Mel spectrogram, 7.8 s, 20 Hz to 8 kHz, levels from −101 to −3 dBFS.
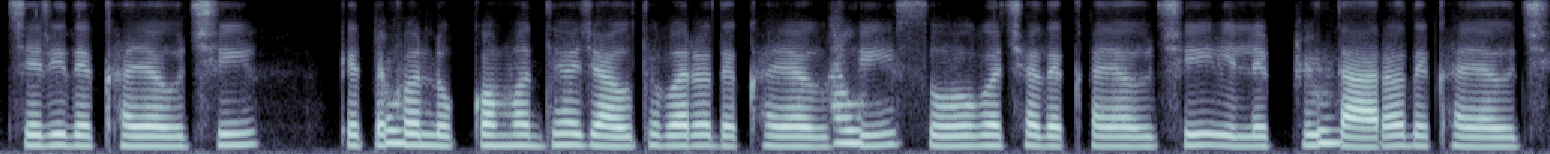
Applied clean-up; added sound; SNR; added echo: neural diffusion model UNIVERSE++.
